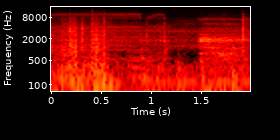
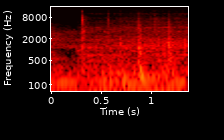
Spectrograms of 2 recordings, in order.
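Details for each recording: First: Cheap late-model DVD/VCR combo from Goodwill with a burner tape: short whirring motor bursts and clicks that start and stop without threading the tape. The tape loading arm is stuck. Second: Cheap late-model DVD/VCR combo from Goodwill, after the fix: light clicks and a soft, even whirr as the tape threads around the head drum and plays. Normal load and play.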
